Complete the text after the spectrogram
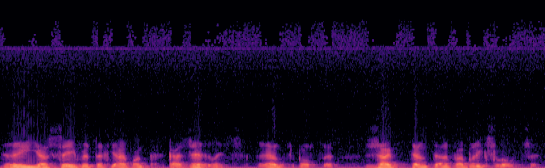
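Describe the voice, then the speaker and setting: An actor in a radio play voicing a husky, fiery old marshal in his seventies, who rants and stammers when flustered. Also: fairly high pitch, big pitch swings, a little slow, mellow, heavily acted. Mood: impassioned. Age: 70s. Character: old marshal of seventy-three, fiery, long-winded reformer.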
